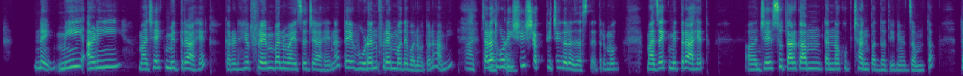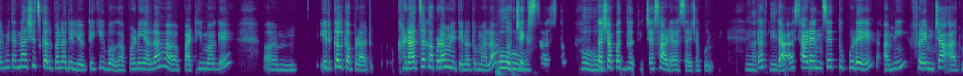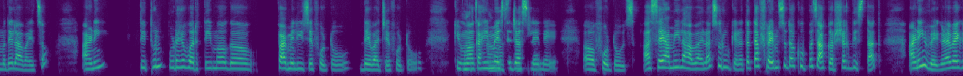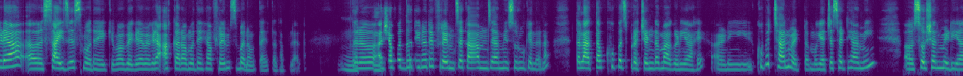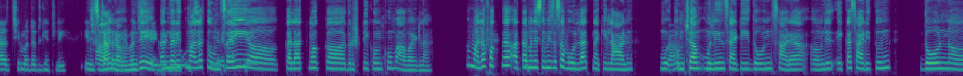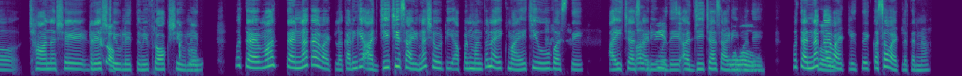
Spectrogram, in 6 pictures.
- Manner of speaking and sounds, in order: tapping; in English: "वुडन"; other background noise
- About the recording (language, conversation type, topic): Marathi, podcast, जुन्या कपड्यांना नवे आयुष्य देण्यासाठी कोणत्या कल्पना वापरता येतील?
